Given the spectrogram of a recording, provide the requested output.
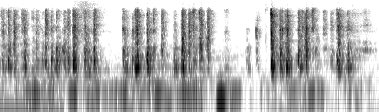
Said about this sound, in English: I'm in a coffin, hearing only the sounds of the world's loudest keyboard. Yes, only the sound of ch-ch-ch.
